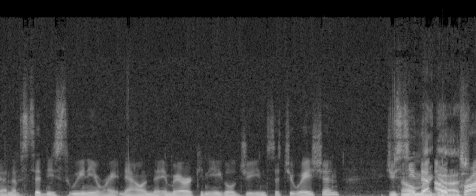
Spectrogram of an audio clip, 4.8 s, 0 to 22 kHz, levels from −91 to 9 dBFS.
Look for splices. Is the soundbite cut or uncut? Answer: uncut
